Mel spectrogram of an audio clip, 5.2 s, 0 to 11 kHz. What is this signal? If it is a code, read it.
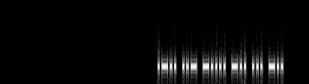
Morse code, heard as a keyed tone, about 34 wpm, 700 Hz. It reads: LU6DSD
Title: DXCC-100 Call Signs - 6 Characters - Repeated 3x - 35wpm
